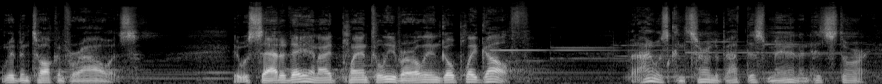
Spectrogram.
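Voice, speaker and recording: Man acting low-voiced, rational psychiatrist. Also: a little mellow, soft background music, close to an everyday voice. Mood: pensive, concerned. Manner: deliberate, explanatory, emphatic. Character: measured, rational male psychiatrist reasoning with patient. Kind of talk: dramatic dialogue and first-person narration.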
